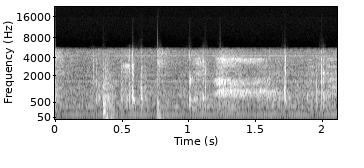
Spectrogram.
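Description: Handling noise from a hand fumbling right at the camera: a few sharp knocks and clicks, with a short rustle or breath about halfway through.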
